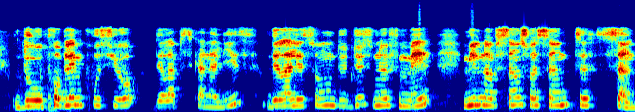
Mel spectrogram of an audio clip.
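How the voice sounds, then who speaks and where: At a very slow pace, a woman with a high pitch speaks in a strong Brazilian accent with ordinary pitch variation. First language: Portuguese (speaking French). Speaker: psychoanalyst and translator. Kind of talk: lecture. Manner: halting, many hesitations.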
